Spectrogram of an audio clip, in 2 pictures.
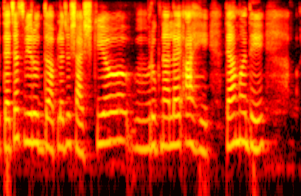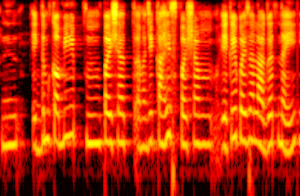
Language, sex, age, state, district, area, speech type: Marathi, female, 18-30, Maharashtra, Wardha, urban, spontaneous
